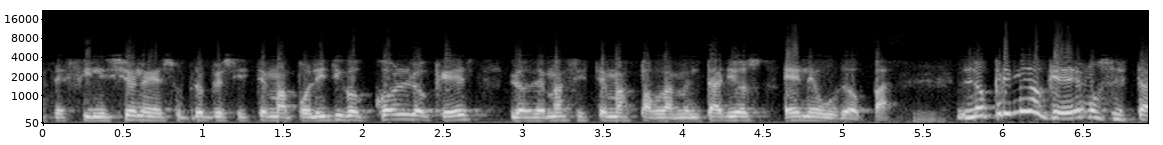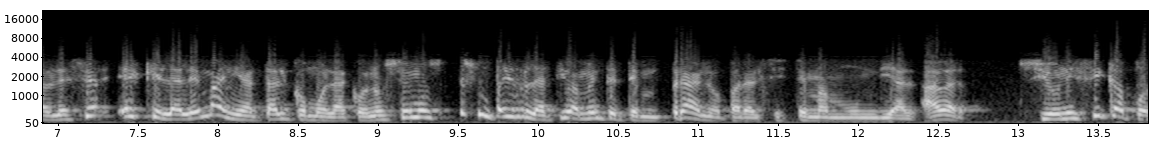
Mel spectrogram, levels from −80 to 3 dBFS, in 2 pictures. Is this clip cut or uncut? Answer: cut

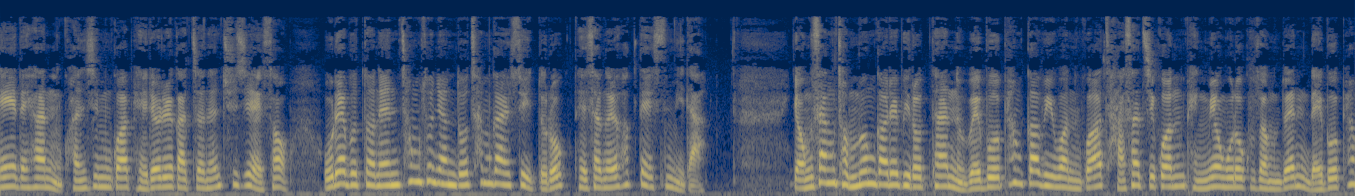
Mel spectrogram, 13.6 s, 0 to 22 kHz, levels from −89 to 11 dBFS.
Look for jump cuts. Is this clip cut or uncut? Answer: uncut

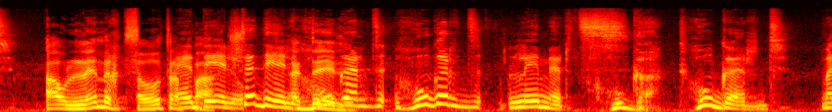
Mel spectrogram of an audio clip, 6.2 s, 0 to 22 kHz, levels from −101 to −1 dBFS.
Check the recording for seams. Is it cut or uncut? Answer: cut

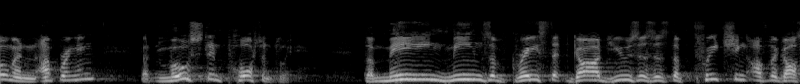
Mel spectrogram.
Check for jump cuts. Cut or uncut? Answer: uncut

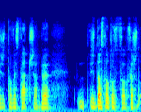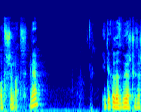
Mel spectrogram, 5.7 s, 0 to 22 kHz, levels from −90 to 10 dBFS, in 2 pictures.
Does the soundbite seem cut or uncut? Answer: uncut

